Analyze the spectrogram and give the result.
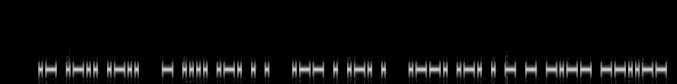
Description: Morse code, heard as a keyed tone, about 36 wpm, 700 Hz. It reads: ALL THREE WERE PRETTY,
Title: Sentences from Top 1000 Words - Review Part 4 - 35wpm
